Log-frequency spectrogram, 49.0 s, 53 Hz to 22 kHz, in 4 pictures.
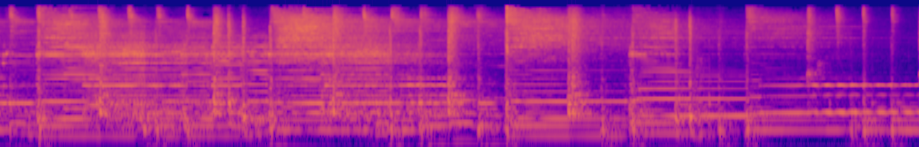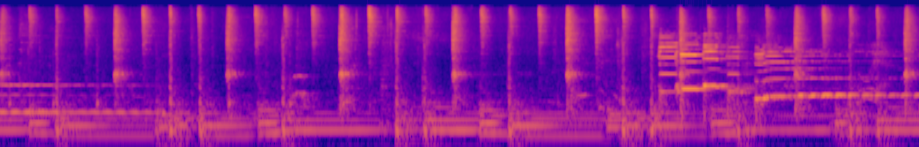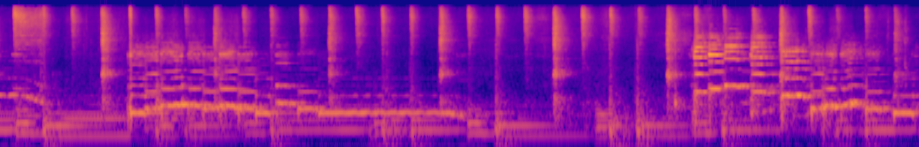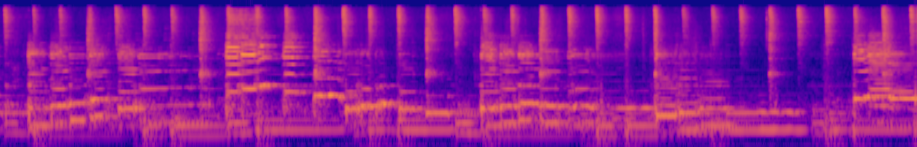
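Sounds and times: electric guitar solo: 0.0s - 14.2s, 21.0s - 25.2s, 26.2s - 30.8s, 33.7s - 47.1s, 48.0s - 48.9s
bass and drum groove: 0.0s - 48.9s.

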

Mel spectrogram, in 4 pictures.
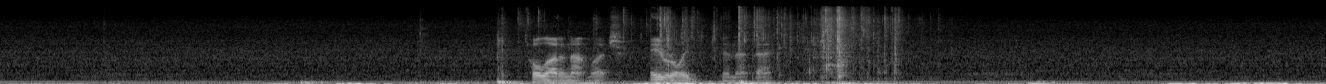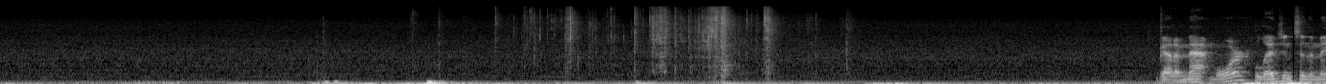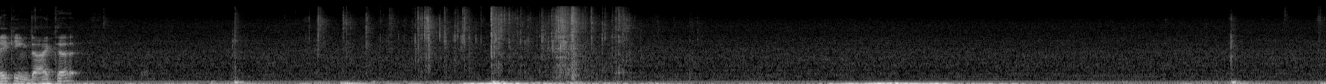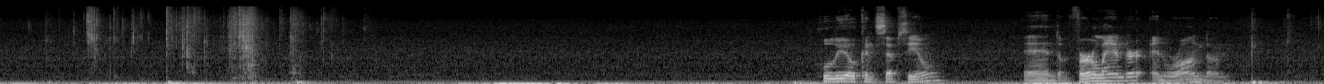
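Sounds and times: trading cards shuffling: 5.0s - 9.5s, 18.2s - 21.8s, 28.9s - 33.0s, 38.8s - 43.5s
foil wrapper tearing and crinkling: 5.1s - 9.6s, 18.2s - 21.8s, 29.4s - 33.0s, 39.7s - 43.5s.

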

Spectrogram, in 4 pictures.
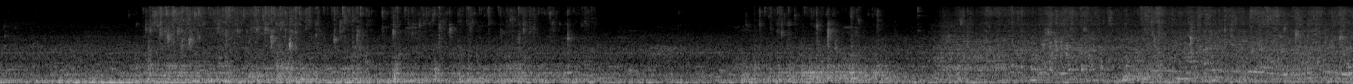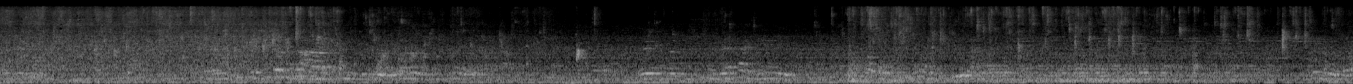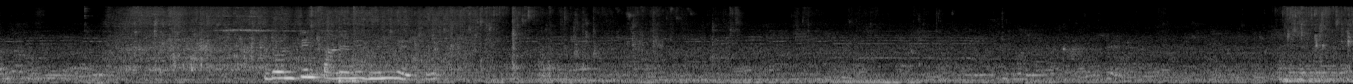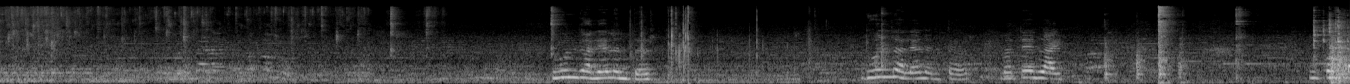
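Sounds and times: tap water running into pot: 1.4s - 6.0s, 21.9s - 26.8s, 28.2s - 34.3s, 39.8s - 44.6s
water poured into sink: 1.4s - 6.0s, 7.4s - 17.5s, 21.9s - 26.9s, 28.1s - 34.5s, 39.8s - 45.0s.

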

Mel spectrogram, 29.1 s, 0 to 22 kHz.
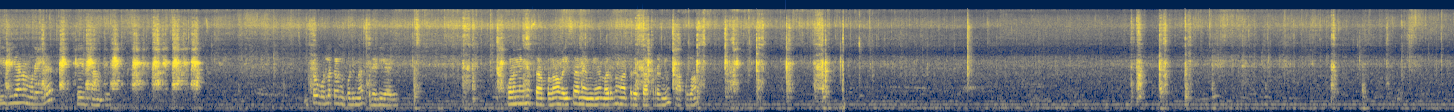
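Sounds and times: spoon scraping and knocking pan: 0.0s - 4.1s, 8.2s - 8.6s, 9.2s - 10.8s, 12.3s - 16.7s, 22.6s - 25.0s
light sizzling: 0.0s - 29.0s
steady low hum: 0.0s - 29.0s.

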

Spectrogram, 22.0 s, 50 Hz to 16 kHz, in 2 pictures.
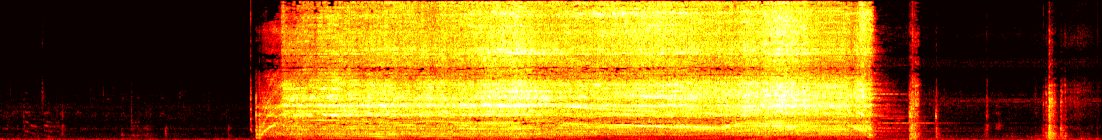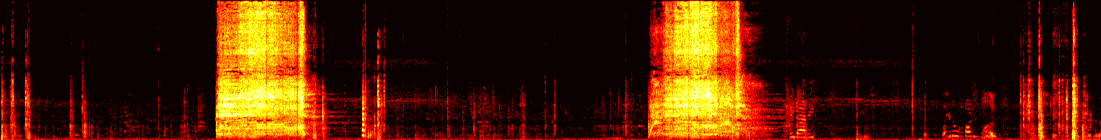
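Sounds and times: miter saw cutting wood: 2.5s - 9.5s, 13.2s - 14.4s, 17.5s - 19.0s.

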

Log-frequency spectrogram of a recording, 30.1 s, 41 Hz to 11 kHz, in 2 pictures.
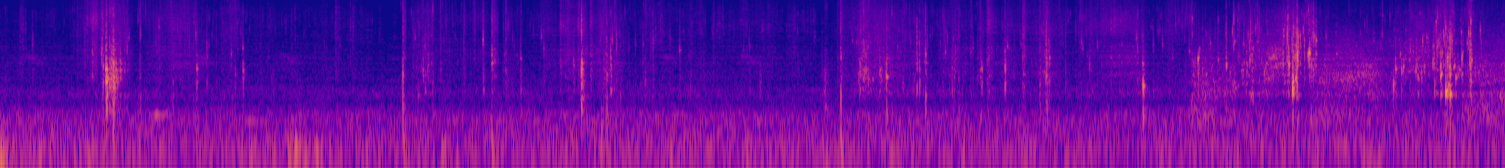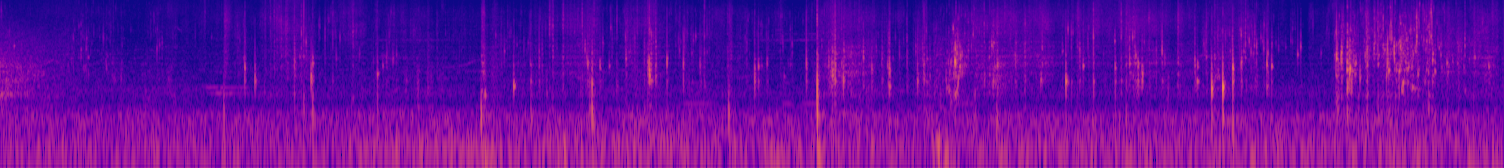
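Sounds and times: grit trickling into water: 0.6s - 30.0s
water sloshing and splashing: 4.0s - 30.0s
crumbling cement chunk crackles: 8.4s - 23.5s.

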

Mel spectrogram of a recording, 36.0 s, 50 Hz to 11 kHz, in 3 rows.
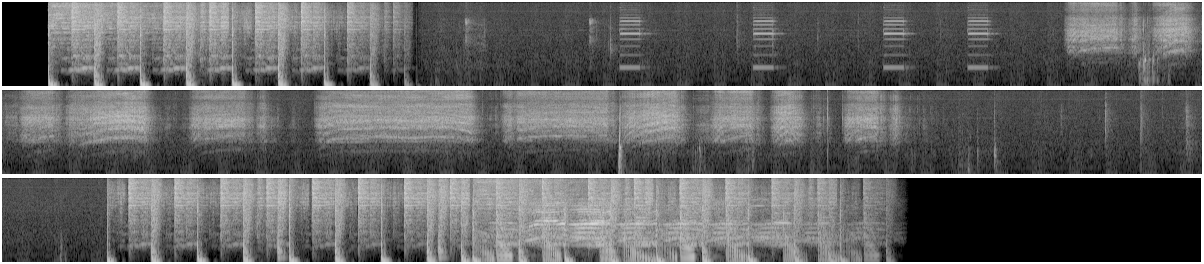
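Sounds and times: short electronic beeps: 6.2s - 6.6s, 8.8s - 10.0s
servo motors whirring: 10.6s - 21.2s.

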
